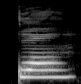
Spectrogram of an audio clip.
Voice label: "guang1", pinyin audio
